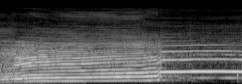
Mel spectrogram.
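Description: A cow on a dairy farm lets out one long, loud, low moo, its harmonic-rich tone rising gradually in pitch as it continues.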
